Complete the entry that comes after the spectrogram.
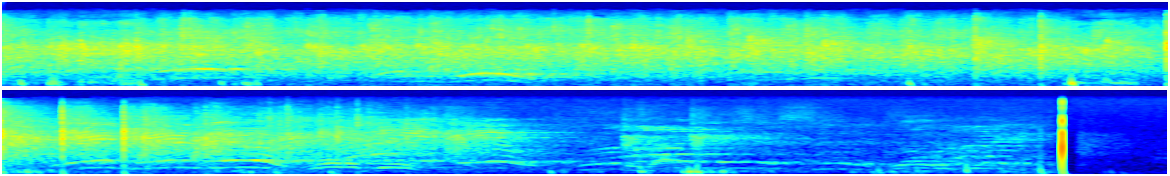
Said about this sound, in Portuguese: Nesses dias, em nome de Jesus, dá um forte aplauso ao Senhor, por favor.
